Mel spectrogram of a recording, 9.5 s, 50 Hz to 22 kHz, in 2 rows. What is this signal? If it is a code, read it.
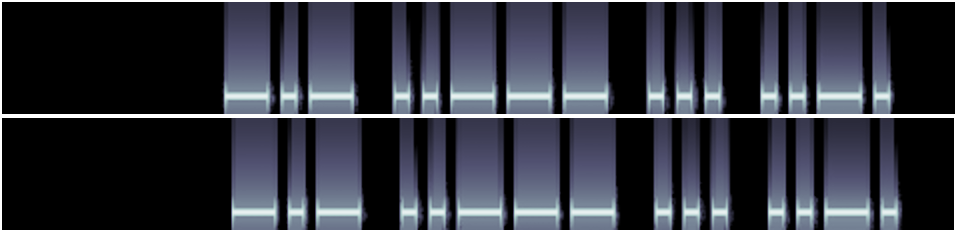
Morse code, heard as a keyed tone, about 17 wpm, 700 Hz. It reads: K2SF K2SF
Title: USA Call Signs - 4 Characters - Repeated 3x - 17wpm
